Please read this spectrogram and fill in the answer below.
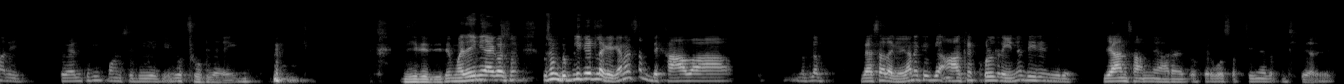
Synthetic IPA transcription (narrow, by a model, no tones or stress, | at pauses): aːɾi | ʈʋɛːlt̪ʰkipɔ̃ːnsid̪iɛːɡḭʋot͡ʃʰuːʈd͡ʒaːḛːɡi | d̪ʱiːɾed̪ʱiːɾẽmɐd͡ʒainĩaːeɡaʊsmeʊsmeɖuːp̬likeːʈ̬lɐɡeːɡanasɐb̚d̪ɪkʰaːʋa | mɐt̪ləb̚ | ʋɛːsalɐɡeːɡanakjõːkeãːkʰẽkʰʊlɾɐɦĩnad̪ʱiːɾẽd̪ʱiːɾẽ | d͡ʒjaːnsaːmneaːɾaɦɛt̪ofʰɪɾʋosɐb̚t͡ʃiːzẽt̪ɐʈʰi̥ːkd͡ʒa̰ːɾḛːi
